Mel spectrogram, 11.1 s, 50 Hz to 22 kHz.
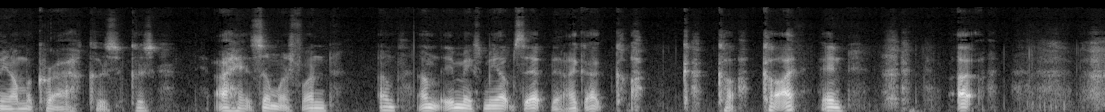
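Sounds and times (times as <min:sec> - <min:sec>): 
speech: 0:00.0 - 0:09.9
heavy ragged breathing: 0:08.4 - 0:11.0.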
